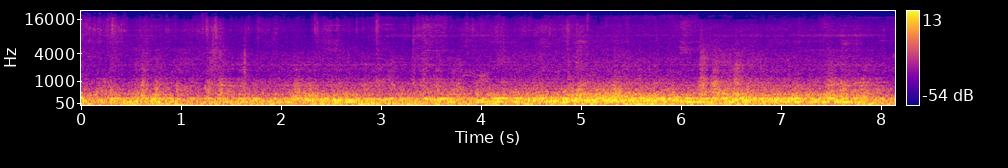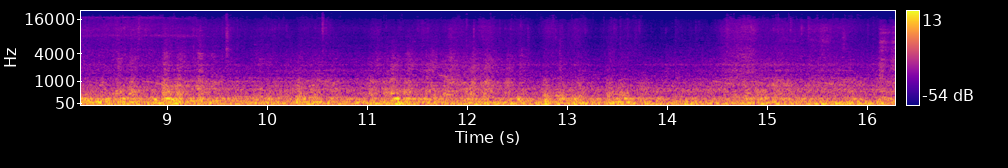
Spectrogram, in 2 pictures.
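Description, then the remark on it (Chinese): A moving train rocks and sways as it rumbles steadily on the rails, a deep continuous roar with faint rhythmic clattering woven through it, easing slightly in loudness partway through. No one speaks. “你听着这个声音呢，这个火车这样摇摇晃晃的声音呢。”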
